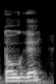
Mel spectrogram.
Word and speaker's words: toge: ng taugi na lumpia taugi sa Bisaya togi sa Tagalog ba yun ang pronunciation sa Tagalog correct toge to sa Pab y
